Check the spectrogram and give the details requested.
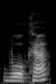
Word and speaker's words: Walker: is hello the lovely Mr Curtis water Walker see I did I did it do you know sh and I all morning have been mispronouncing your name don't ask me why it's not like I've got a of water we've been calling you Curtis water all morning and we threatened to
